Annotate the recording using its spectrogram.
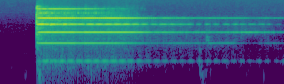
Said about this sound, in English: And I'm going to start by ringing a little bell. And at the end of the session, I'll ring another bell.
